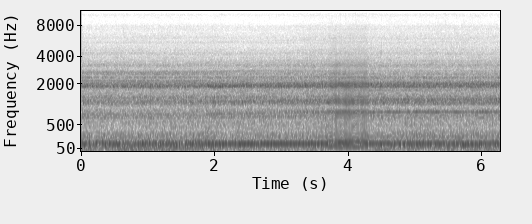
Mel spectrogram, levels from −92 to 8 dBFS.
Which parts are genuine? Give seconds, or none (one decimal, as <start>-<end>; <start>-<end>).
0.0-3.7; 4.3-6.3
